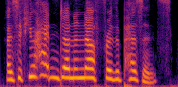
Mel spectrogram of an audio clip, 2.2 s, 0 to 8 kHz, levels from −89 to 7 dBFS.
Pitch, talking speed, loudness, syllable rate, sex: 290 Hz, 240 wpm, -15 LUFS, 5.5 syllables/s, female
